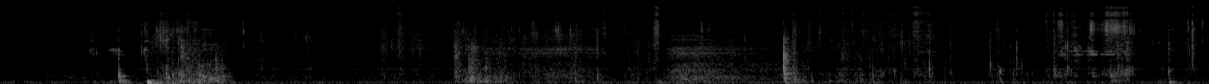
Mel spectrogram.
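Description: Quiet rustling and crinkling handling noise in several bursts as nitrile-gloved hands move about a paint-covered tile, with a dull knock about a second and a half in, when the tile is set down on the board.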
